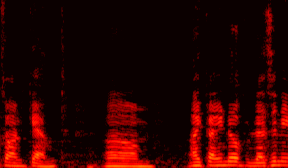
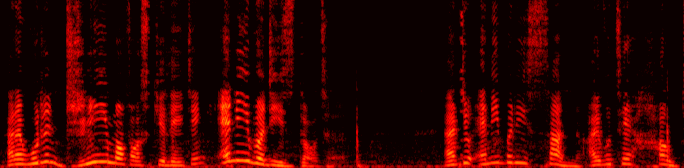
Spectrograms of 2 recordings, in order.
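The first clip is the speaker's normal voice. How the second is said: dramatic poem recitation; 4 semitones higher, 5 dB louder than usual. Acted. Careful cold sufferer scolds a careless one, mock-indignant recitation. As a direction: start measured, grow steadily more accusatory and emphatic.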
